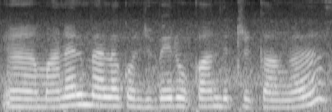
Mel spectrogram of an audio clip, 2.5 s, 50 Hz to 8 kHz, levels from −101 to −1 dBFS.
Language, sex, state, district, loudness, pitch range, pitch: Tamil, female, Tamil Nadu, Chennai, -15 LUFS, 205-225 Hz, 215 Hz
